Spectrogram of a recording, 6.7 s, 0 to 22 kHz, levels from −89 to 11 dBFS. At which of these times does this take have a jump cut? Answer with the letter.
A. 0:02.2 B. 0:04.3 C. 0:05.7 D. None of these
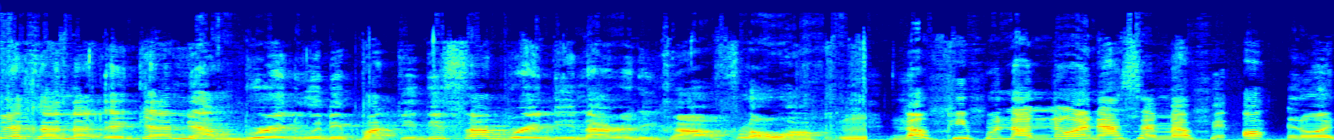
B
